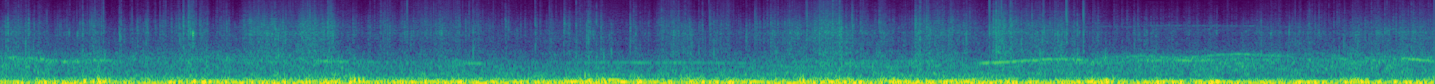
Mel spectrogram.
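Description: Heavy hurricane rain lashing a moving car, with a loud, steady low rumble of wind and road noise. A faint wavering whistle comes and goes, strongest in the second half.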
